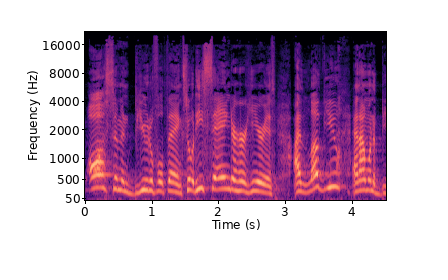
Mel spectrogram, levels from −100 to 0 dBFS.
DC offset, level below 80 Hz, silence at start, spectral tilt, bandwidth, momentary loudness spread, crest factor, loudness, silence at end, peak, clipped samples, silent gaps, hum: under 0.1%; -60 dBFS; 0.05 s; -4.5 dB/octave; 20 kHz; 5 LU; 16 dB; -20 LUFS; 0 s; -4 dBFS; under 0.1%; none; none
